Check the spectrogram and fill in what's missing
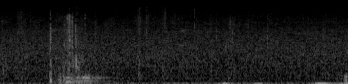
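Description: Steady rain hiss in the video game Green Hell with a few brief louder splashes and thumps, fairly quiet and continuous throughout.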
